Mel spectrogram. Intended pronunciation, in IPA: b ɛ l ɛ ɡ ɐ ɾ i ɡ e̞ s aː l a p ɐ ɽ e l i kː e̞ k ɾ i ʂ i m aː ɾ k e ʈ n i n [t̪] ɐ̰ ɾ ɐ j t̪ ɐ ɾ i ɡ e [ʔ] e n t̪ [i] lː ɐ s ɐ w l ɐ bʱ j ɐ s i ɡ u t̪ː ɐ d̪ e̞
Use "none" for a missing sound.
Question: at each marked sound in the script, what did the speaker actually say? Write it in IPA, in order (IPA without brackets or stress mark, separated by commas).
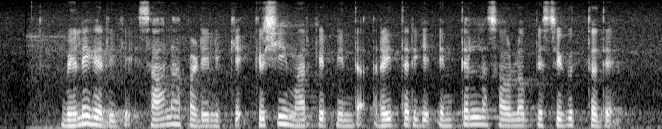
d̪, ʔ, ɛ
